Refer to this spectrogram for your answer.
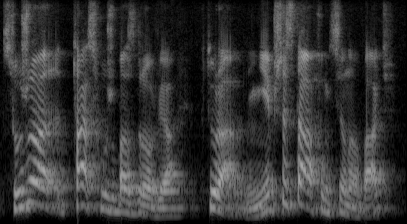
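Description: Higher-voiced Polish man on a video call. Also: sing-song, unhurried, a bit bright. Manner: hesitant, many fillers and restarts. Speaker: political commentator guest. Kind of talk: video-call political discussion. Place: room at home. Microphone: laptop webcam on video call.

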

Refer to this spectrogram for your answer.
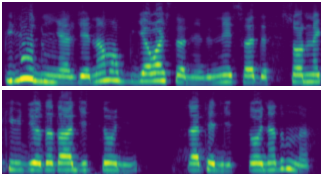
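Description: A woman's voice: fairly high pitch, fairly even intonation, fast, smooth. A woman with a Turkish accent giving casual, self-mocking commentary as she plays a horror game, talking into a facecam at home. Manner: chatty, self-mocking, easily flustered. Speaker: gamer playing a horror game. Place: at home, seated. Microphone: facecam with built-in mic.

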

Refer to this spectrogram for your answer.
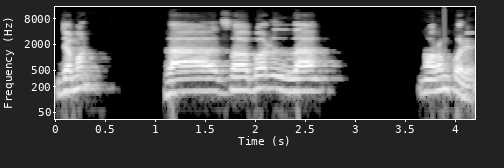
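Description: A man teaching a Quran letter pronunciation lesson, slowly drilling each sound and having students repeat after him. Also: fairly high pitch. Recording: dull lo-fi recording.

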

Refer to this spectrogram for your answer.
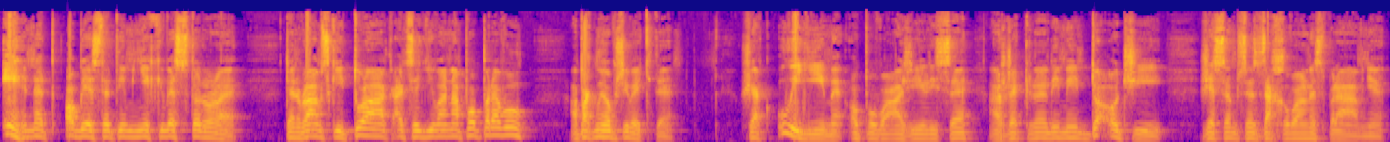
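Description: A man's voice: medium pitch, lively intonation, pitched above the performer's own voice. A man voicing a furious, blustering nobleman lord who bellows threats. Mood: raging.

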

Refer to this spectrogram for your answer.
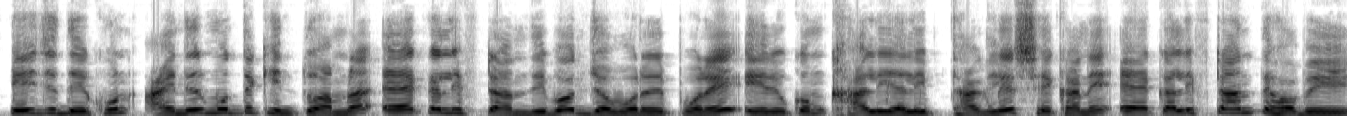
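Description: A man teaching Quran reading, spelling syllables out slowly and asking then answering his own questions. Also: high-pitched, dry recording. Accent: Bangladeshi Bengali. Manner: drills letter by letter, asks and answers own questions. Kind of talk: slow spelled-out recitation lesson.

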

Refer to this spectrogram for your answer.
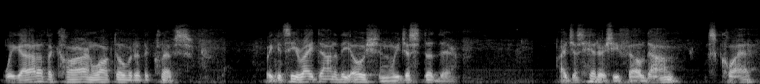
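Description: In a 1950s radio drama, a husky American man plays a talkative murder suspect, speaking low and fast. He's earnest, aggrieved and disturbed, rambling, repeating himself and insisting in plain words, yet his mood is flatly detached. The vintage radio recording sounds dull.

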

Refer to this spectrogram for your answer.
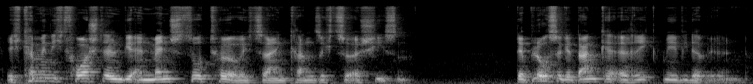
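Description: A man reading an audiobook in an expressive, impassioned way. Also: lowish voice, normal speed. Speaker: audiobook reader. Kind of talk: scripted audiobook narration.

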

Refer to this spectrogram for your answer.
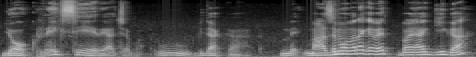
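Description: A man giving casual, excitable commentary while playing a video game, talking to himself and the creatures on screen. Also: medium pitch, a little fast. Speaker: gaming YouTuber.

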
